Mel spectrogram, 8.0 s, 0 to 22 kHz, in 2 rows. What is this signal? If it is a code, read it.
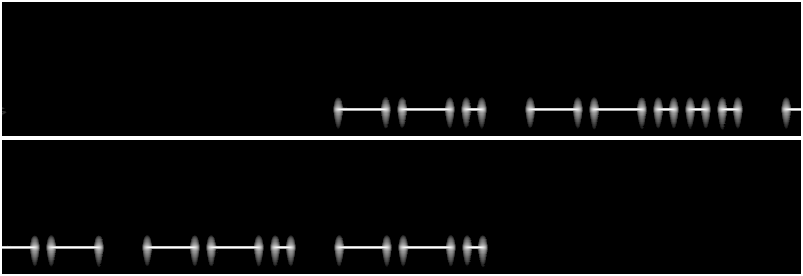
Morse code, heard as a keyed tone, about 16 wpm, 700 Hz. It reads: G7MGG
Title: DXCC-100 Call Signs - 5 Characters - Repeated 2x - 15wpm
